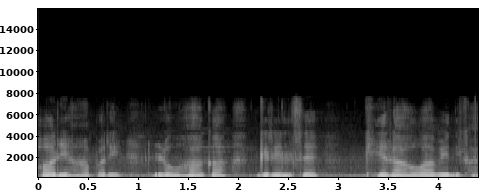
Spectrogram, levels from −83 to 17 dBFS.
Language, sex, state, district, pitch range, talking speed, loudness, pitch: Hindi, male, Jharkhand, Ranchi, 130-145 Hz, 165 wpm, -14 LUFS, 135 Hz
